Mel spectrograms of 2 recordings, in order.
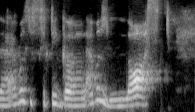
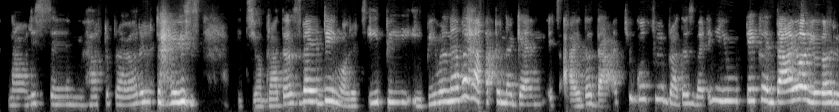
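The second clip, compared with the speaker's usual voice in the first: lilting, up-and-down sing-song voice; 3 semitones higher than usual. Retelling what the coordinator told her about a wedding: imitating a sing-song voice. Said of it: "in her sing-song voice".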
